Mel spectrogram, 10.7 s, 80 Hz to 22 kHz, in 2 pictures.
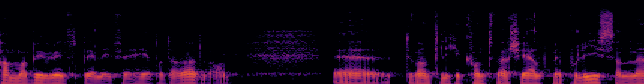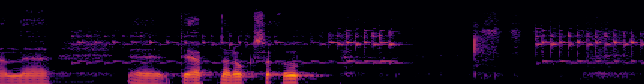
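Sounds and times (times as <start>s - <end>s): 
speech: 0.0s - 8.3s
mobile phone ringtone with electronic warbling melody: 5.9s - 9.0s, 9.8s - 10.7s.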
